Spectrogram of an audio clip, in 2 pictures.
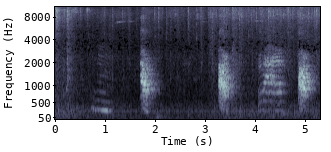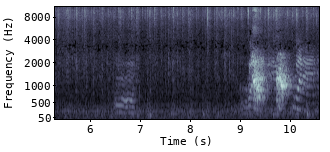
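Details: Yorkshire terrier foster puppies during a last playtime before leaving for new homes; short high yelps and whiny barks at irregular intervals, some paired, over a quiet indoor background.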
